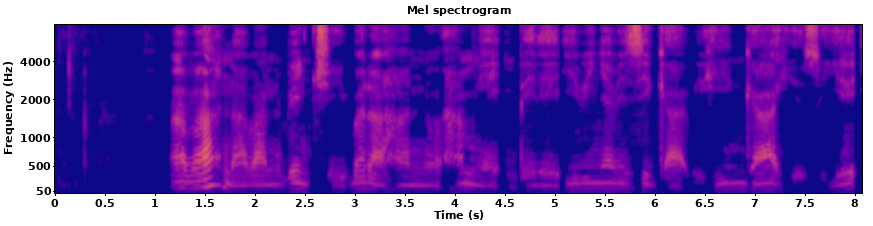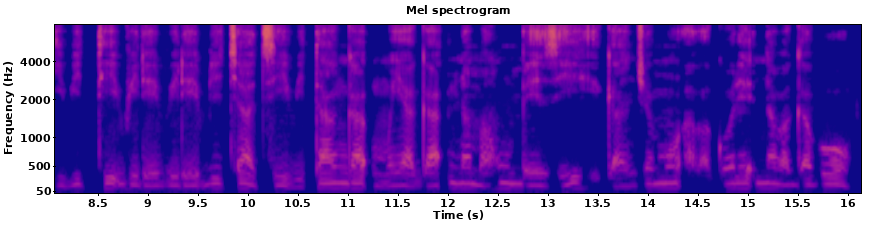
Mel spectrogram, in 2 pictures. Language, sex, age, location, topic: Kinyarwanda, male, 25-35, Kigali, health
